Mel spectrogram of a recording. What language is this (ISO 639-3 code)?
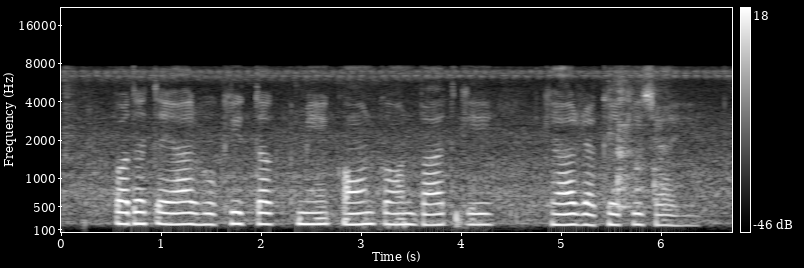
bho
